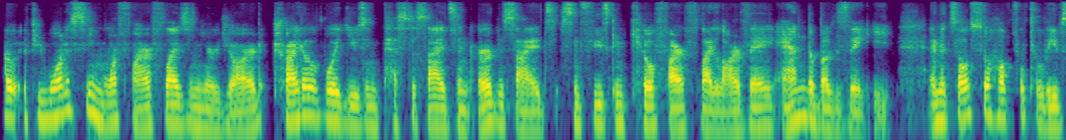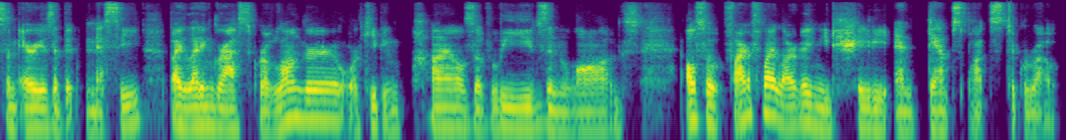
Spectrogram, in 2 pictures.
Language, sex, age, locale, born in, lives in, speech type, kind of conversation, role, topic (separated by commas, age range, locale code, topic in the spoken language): English, male, 25-29, en-US, United States, United States, read, expert-assistant, expert, How do fireflies produce light?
